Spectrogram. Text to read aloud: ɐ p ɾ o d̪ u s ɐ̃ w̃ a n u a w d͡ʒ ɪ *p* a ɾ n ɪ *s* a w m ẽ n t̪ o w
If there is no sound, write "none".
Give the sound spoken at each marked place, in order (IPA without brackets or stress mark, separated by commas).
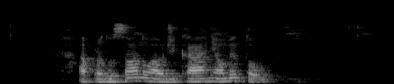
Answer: k, none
